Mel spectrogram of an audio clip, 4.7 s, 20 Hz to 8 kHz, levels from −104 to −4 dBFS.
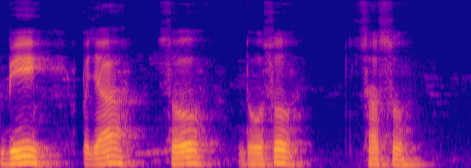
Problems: background conversations at intervals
